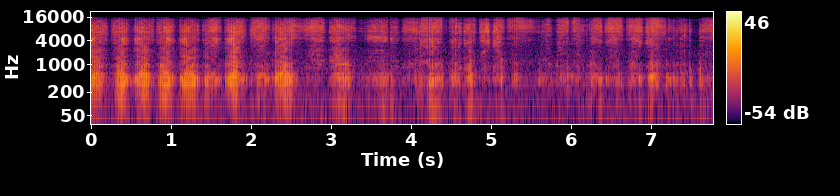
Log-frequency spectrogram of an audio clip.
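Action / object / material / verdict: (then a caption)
scrape / small cardboard box / cardboard / none. Red-painted fingernails and fingertips rub and scratch across the flat top of a small, closed, black printed cardboard box of Kubros Halo packaging held in the other hand. About 22 quick, rasping strokes come in a loose rhythm, each a dry papery scrape with a mid-range body and bright, hissy edges. Each stroke stops almost at once, with no ring.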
